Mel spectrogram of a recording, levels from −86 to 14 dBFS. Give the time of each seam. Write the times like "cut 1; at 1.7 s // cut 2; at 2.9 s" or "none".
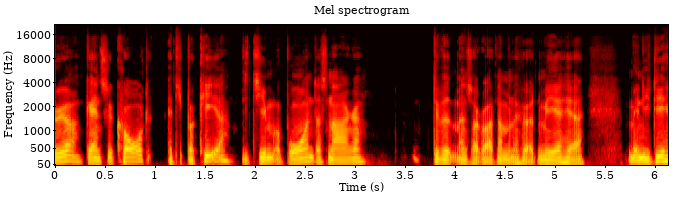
none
